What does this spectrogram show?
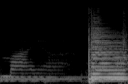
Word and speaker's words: Mia: Give it up for Mia joining us. I love you so much. It's Maya. It's okay. It's okay. It's okay. I know it's Maya. It's Maya. okay. Maya. It's spelled like Mia.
